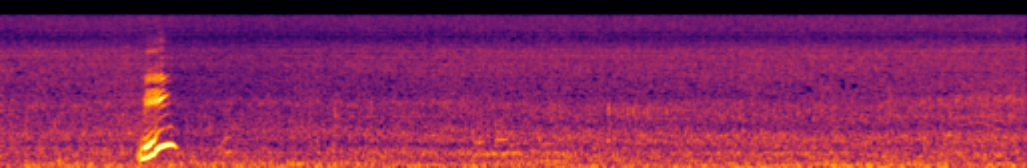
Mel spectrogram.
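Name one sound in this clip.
A small waterfall splashes steadily nearby.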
